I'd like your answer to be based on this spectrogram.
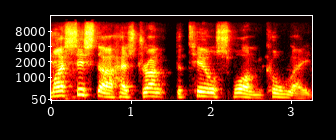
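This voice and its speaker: In an English accent, a man speaks with a high pitch. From England. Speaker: guest on esoteric talk show. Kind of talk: live-streamed casual chat. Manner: animated; loud.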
